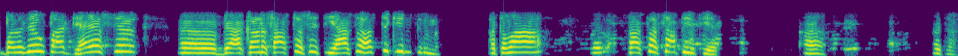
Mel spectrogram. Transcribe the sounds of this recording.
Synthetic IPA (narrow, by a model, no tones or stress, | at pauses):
bəld̪eupad̪ʱjaːjəsjɐ | bjakəɾɳsast̪ʰɾəsit̪iɦasɦɐst̪ikimsɾimən | ət̪əʋã | sast̪ʰəsapit̪ʰiɦet̪̚ | ɦã | ətːt͡ʃʰa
